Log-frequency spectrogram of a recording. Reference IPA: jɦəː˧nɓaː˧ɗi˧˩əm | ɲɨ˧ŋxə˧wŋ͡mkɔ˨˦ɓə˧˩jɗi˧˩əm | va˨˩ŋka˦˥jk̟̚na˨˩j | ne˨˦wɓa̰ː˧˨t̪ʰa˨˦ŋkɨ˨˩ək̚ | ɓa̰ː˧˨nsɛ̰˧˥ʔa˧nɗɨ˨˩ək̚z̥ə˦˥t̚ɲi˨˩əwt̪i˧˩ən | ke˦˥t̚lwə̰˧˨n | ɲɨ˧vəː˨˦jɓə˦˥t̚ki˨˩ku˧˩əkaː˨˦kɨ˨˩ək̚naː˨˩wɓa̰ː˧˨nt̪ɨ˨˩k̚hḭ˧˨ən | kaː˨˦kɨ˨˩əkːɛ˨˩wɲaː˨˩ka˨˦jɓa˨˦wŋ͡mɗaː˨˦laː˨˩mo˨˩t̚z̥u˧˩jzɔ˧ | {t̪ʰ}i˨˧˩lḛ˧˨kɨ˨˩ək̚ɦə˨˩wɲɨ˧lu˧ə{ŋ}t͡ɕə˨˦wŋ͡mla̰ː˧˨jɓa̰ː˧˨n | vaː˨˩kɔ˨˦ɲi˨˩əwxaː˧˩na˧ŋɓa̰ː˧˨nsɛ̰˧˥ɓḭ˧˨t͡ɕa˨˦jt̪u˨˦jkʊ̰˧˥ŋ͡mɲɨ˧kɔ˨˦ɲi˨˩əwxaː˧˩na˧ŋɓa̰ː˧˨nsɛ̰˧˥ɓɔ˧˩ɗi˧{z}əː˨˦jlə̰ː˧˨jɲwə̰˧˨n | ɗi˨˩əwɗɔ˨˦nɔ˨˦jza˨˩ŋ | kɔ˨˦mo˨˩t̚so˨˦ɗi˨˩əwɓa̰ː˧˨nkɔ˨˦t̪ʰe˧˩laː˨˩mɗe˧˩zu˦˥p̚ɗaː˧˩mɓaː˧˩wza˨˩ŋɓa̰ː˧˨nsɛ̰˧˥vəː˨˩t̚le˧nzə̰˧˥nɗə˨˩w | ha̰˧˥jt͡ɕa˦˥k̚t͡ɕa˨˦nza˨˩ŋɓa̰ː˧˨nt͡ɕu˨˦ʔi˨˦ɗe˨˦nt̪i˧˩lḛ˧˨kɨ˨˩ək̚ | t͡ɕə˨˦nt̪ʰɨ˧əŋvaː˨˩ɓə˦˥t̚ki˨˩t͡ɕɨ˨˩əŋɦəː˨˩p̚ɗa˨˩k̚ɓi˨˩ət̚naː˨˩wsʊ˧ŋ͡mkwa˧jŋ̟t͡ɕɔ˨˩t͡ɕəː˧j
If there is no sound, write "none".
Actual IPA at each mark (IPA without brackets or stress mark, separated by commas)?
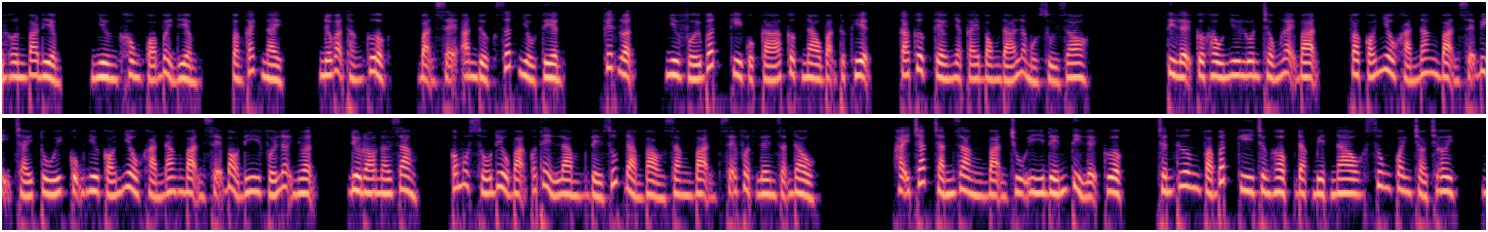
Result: t̪, n, v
